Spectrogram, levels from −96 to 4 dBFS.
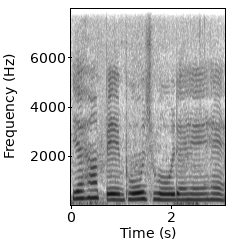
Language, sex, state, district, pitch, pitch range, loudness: Hindi, female, Bihar, Katihar, 240 Hz, 230-260 Hz, -12 LUFS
